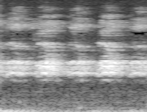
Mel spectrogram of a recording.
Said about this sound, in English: I apologize for the crow in the background. He's waiting for us to be finished, too.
